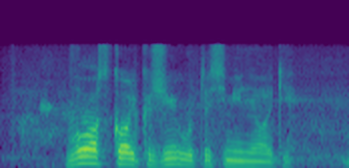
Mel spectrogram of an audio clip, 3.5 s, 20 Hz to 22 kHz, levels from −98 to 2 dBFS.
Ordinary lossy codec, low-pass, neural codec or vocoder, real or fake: MP3, 48 kbps; 7.2 kHz; codec, 16 kHz, 0.8 kbps, ZipCodec; fake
